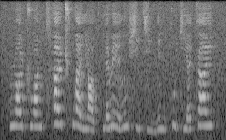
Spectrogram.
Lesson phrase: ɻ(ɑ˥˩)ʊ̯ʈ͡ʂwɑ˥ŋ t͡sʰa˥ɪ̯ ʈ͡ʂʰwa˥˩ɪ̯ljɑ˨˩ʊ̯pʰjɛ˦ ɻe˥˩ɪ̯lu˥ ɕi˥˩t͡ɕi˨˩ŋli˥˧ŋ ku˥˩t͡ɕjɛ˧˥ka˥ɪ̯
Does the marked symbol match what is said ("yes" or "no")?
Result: no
